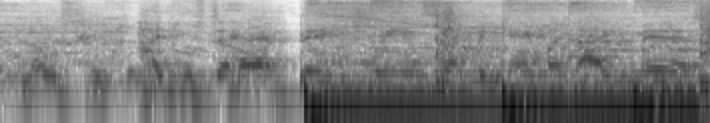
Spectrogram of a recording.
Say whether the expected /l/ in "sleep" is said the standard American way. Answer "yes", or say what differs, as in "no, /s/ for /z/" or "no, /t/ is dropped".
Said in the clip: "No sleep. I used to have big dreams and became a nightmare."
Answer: no, /l/ is dropped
